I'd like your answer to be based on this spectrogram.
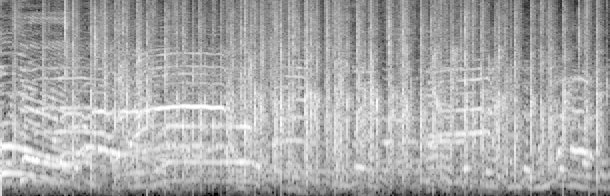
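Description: A crowd at a Korean political party rally claps and cheers loudly, with dense applause throughout and shouted voices and cries rising over it.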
